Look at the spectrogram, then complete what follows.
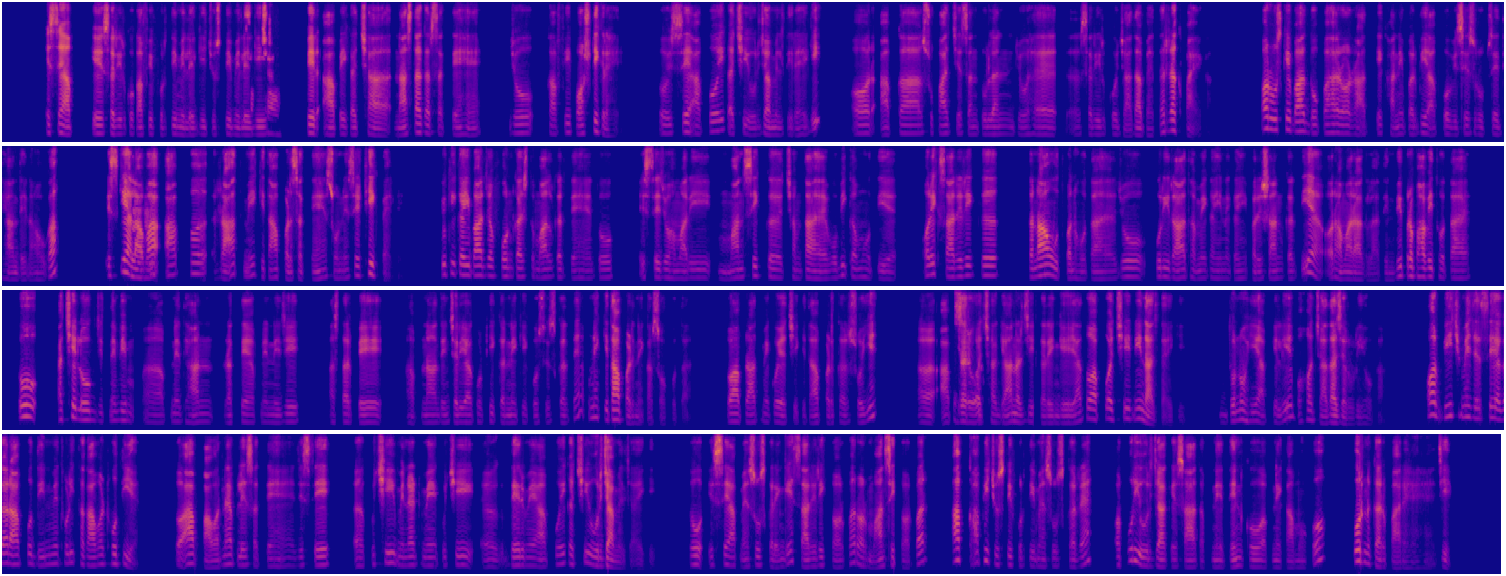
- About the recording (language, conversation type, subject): Hindi, advice, दिन में बार-बार सुस्ती आने और झपकी लेने के बाद भी ताजगी क्यों नहीं मिलती?
- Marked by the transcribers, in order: in English: "पावर नैप"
